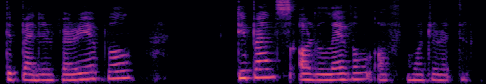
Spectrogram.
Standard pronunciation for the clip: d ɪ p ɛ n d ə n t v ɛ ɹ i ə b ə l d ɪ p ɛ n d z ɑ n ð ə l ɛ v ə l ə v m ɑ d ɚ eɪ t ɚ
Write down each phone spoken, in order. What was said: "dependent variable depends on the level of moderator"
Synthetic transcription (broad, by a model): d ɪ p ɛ n d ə n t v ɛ ɹ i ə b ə l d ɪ p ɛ n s ɑ n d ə l ɛ v ə l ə f m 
